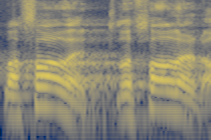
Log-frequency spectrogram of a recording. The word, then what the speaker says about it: La Follette: Say it correctly. La Follette. I'll get it right.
